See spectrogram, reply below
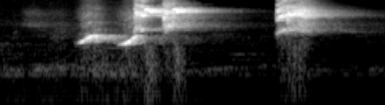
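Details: Two lovebirds interacting: a pair of short rising whistles leading into a loud, rasping screech, then a pause and a second harsh squawk.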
